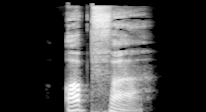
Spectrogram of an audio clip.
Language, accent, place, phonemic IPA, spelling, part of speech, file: German, Germany, Berlin, /ˈʔɔpfɐ/, opfer, verb, De-opfer.ogg
- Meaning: inflection of opfern: 1. first-person singular present 2. singular imperative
